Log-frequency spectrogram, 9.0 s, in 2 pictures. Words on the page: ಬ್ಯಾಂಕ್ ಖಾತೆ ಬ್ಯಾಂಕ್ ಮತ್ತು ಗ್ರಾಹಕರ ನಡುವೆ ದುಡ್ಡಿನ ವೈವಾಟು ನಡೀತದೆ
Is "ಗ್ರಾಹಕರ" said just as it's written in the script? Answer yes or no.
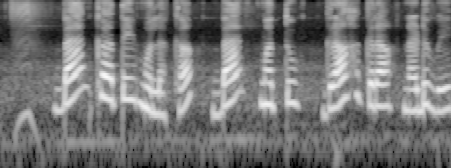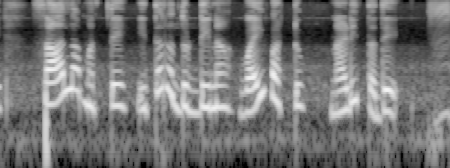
yes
